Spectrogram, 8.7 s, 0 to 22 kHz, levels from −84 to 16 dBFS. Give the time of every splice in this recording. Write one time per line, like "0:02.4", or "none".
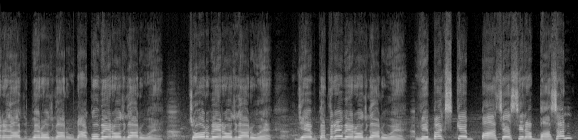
0:01.1
0:06.1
